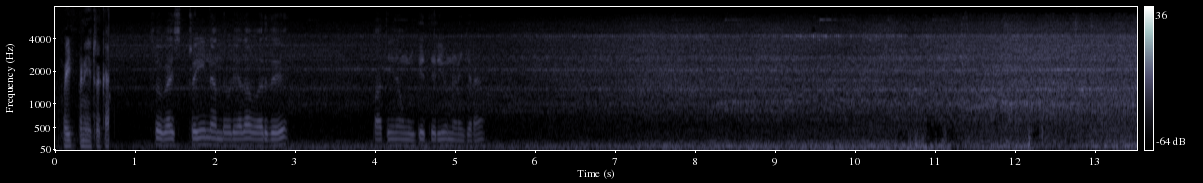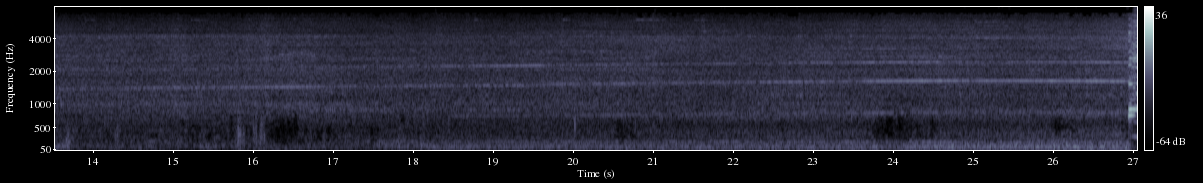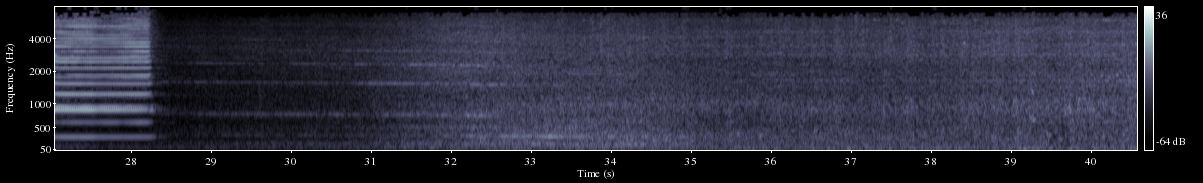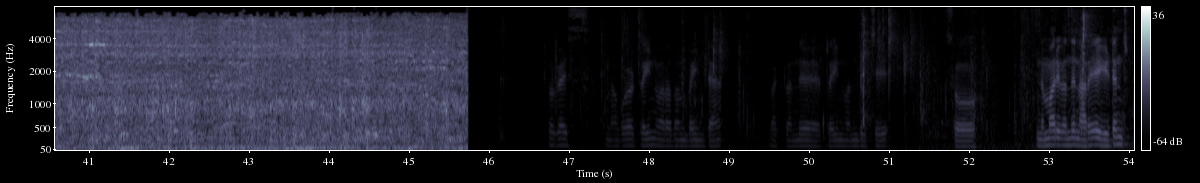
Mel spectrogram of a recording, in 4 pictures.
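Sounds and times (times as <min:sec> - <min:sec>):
diesel locomotive engine rumble: 0:00.0 - 0:45.8
train horn blast: 0:26.0 - 0:34.1.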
